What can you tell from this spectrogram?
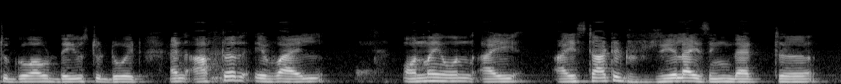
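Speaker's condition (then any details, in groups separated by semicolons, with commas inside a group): Stuttering; fluency-focused approach earlier, six months of bouncing and open disclosure at schools with Samagra NGO; stuttering modification, voluntary stuttering with bounces, learned through Samagra and Dr. Sachin; variable stuttering, blocks incl. silent blocks, mild in interview, more stuttering formerly when avoiding; repeated words, prolonged sounds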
